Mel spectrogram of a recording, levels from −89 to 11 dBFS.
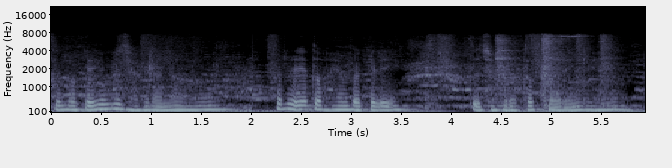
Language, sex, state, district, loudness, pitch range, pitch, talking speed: Hindi, male, Bihar, Gopalganj, -31 LUFS, 135-150 Hz, 140 Hz, 160 wpm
